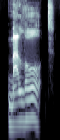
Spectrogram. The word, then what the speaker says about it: Malört: Malort.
